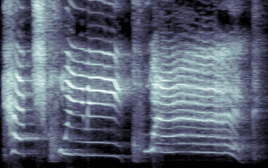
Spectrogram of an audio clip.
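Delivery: high, slow, blaring duck shout; loud quacking. A narrator's reading. Duck rallies other animals to chase Queenie, loud quack. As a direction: squawk an urgent call, stretching the words. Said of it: "Dottie's loud quacking".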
